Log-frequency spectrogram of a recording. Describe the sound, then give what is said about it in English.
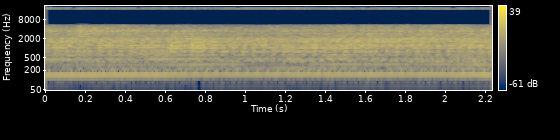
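Steady drone of a crop-dusting plane flying low overhead: a loud, continuous engine hum with a strong low tone and no evident change in pitch. “Looks like a crop-dusting plane to me”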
